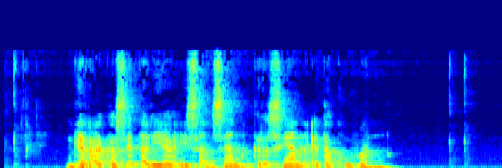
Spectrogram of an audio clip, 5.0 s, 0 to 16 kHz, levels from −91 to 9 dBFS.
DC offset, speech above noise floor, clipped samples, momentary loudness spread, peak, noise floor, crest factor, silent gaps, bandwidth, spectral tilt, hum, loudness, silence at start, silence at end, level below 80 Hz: under 0.1%; 36 dB; under 0.1%; 8 LU; -6 dBFS; -58 dBFS; 18 dB; none; 11.5 kHz; -4.5 dB/octave; none; -22 LUFS; 0.65 s; 1.05 s; -64 dBFS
